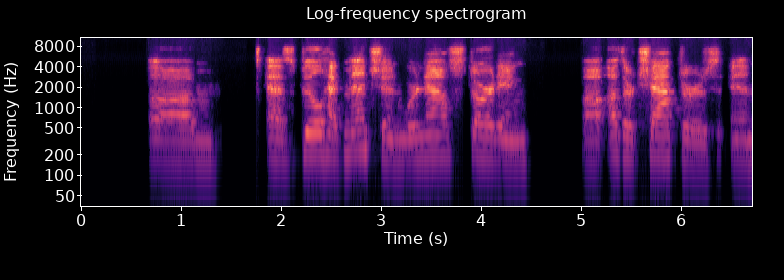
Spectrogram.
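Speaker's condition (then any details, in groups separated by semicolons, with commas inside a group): No condition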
